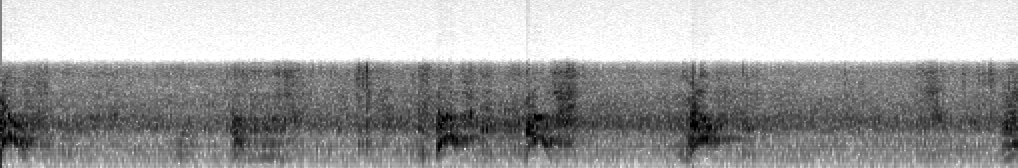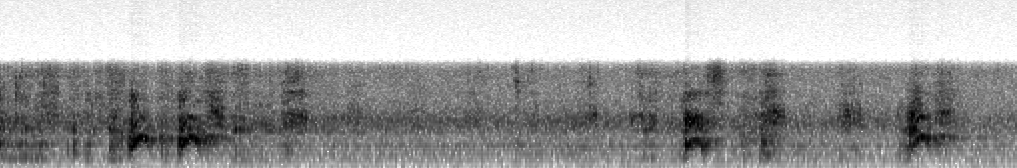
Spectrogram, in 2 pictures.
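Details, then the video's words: A pet dog attacking a lawn mower, giving short, sharp barks and yips in irregular bursts with brief whimpers between, scattered over the recording against a low background. "my dog, attacking the lawn mower"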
